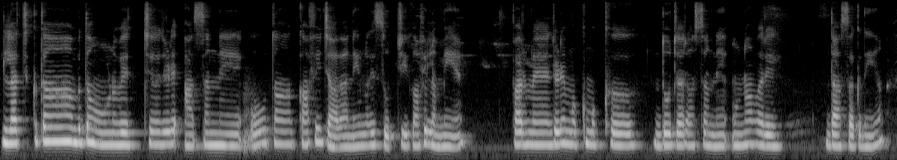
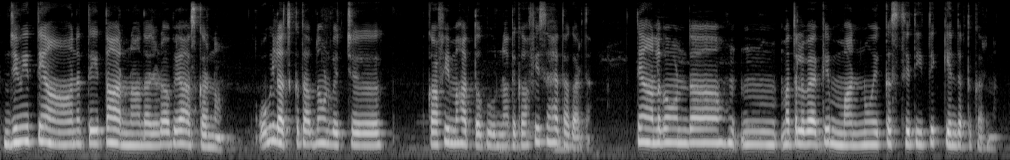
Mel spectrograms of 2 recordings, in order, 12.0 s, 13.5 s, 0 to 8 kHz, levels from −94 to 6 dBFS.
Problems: background sounds at intervals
